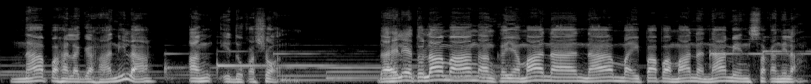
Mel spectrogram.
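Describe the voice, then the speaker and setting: A man narrating a scripted first-person letter for a Filipino radio drama, earnest and sentimental. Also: fairly high pitch. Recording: clear music bed under narration.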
